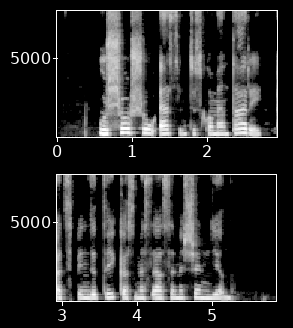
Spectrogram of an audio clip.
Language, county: Lithuanian, Panevėžys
